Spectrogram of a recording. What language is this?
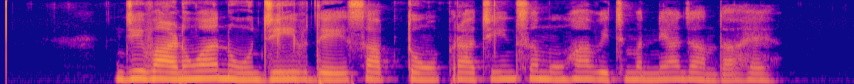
Punjabi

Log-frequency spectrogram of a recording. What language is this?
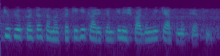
Hindi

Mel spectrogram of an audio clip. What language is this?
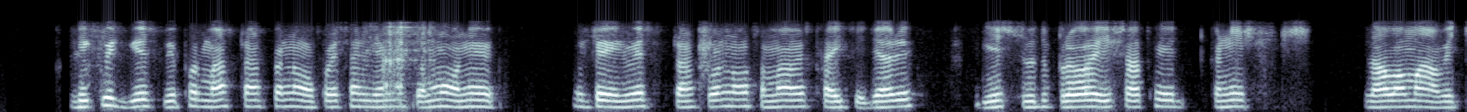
Gujarati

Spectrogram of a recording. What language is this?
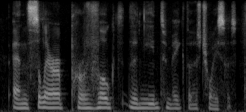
English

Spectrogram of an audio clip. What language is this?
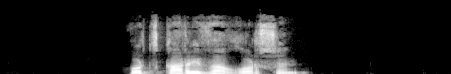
Kabyle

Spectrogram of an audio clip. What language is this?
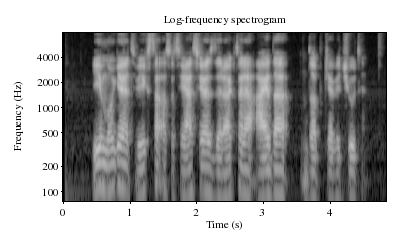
Lithuanian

